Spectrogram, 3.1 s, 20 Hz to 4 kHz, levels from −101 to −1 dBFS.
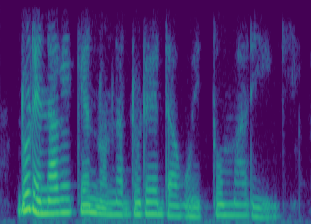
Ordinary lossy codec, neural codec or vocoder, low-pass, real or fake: Opus, 32 kbps; none; 3.6 kHz; real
